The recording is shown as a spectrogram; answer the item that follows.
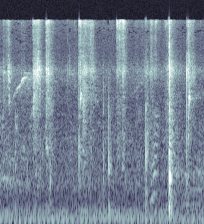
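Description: Tennis balls struck by rackets and bouncing on a hard court: a few separate sharp knocks, the loudest near the end.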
